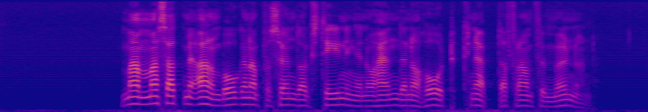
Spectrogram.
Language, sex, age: Swedish, male, 48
